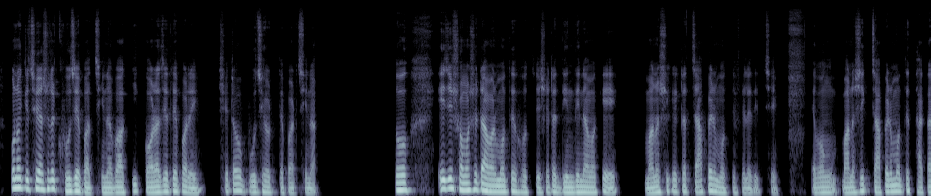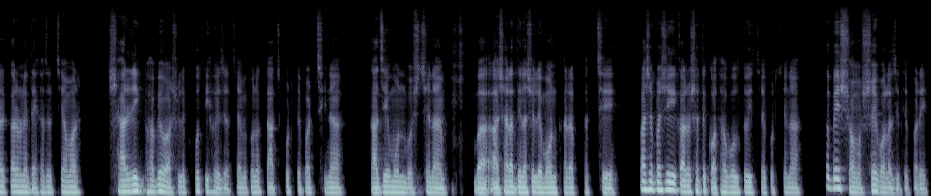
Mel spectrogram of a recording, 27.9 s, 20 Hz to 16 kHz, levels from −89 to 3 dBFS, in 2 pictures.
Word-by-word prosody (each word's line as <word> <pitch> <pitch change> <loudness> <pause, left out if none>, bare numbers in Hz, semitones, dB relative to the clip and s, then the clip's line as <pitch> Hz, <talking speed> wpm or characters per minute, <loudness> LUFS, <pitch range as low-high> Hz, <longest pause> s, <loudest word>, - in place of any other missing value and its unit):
কোন 175 0 +6
কিছুই 160 +1 +4
আসলে 160 +2 +4
খুঁজে 115 +1 +5
পাচ্ছি 90 +1 -3
না 90 - +2
বা 95 - +3
কি 115 - -3 0.2
করা 95 +1 +3
যেতে 115 +1 +2
পারে 95 -5 +2 0.4
সেটাও 125 +3 -1
বুঝে 100 +1 -2
উঠতে 95 -1 -8
পারছি 90 +1 -6
না। - - -5 1.2
তো - - +5 0.6
এই 165 - +7
যে - - +7
সমস্যাটা 135 0 +5
আমার 110 -1 +5
মধ্যে 110 +2 +2
হচ্ছে 95 -1 -4
সেটা 105 +1 -1
দিন, 95 -1 +3
দিন 100 0 +4
আমাকে 95 +3 0 0.6
মানসিক 100 +3 0
একটা 110 +2 -3
চাপের 110 +4 +1
মধ্যে 90 0 -4
ফেলে 85 -1 -4
দিচ্ছে - - -12 0.6
এবং 95 +2 0 0.3
মানসিক 95 +6 0
চাপের 100 +3 +1
মধ্যে 115 +1 +1
থাকার 100 +2 -1
কারণে 105 -1 +2
দেখা 90 +2 -3
যাচ্ছে 100 -1 -5
আমার 100 0 +2 0.5
শারীরিকভাবেও 110 0 +2
আসলে 95 +2 -4
ক্ষতি 115 -1 -3
হয়ে 90 -4 -1
যাচ্ছে। 80 - -7
আমি 90 0 -3
কোন 100 - 0 0.2
কাজ 90 0 -2
করতে 95 -1 -8
পারছি 95 -1 -6
না। 90 - +1 0.5
কাজে 90 +2 +1
মন 95 -1 +3
বসছে 90 +2 -5
না 90 - +2 0.6
বা 90 - +4 0.2
আ - - +5
সারাদিন 100 -2 +3
আসলে 95 +1 +2
মন 95 0 +4
খারাপ 90 -1 -2
থাকছে। 95 0 -6 0.5
পাশাপাশি 145 -1 +4 0.2
কারো 105 0 +4
সাথে 110 -1 0
কথা 90 +3 0
বলতেও 100 +1 +1
ইচ্ছা 95 0 -8
করছে 90 +1 -11
না। 90 - -1 0.4
তো - - -7
বেশ 175 -1 +4
সমস্যাই 90 +4 0
বলা 90 -1 0
যেতে 80 - -7
পারে। 80 0 -4
100 Hz, 165 wpm, -23 LUFS, 90-110 Hz, 1.2 s, এই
